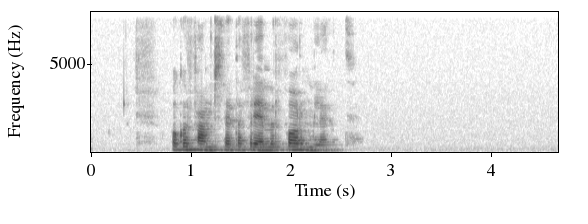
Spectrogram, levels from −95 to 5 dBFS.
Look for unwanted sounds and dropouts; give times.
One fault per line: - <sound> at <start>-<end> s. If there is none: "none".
none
